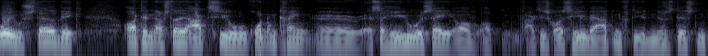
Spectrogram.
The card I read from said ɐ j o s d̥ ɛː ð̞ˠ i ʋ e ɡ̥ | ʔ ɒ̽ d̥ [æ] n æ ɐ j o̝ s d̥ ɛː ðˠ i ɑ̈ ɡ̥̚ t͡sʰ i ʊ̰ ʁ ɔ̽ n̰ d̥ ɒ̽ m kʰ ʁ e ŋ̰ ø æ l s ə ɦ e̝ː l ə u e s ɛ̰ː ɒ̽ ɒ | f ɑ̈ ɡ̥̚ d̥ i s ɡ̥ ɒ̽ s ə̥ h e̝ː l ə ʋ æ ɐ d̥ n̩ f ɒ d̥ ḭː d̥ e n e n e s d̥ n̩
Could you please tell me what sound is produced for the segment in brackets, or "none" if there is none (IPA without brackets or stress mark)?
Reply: e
